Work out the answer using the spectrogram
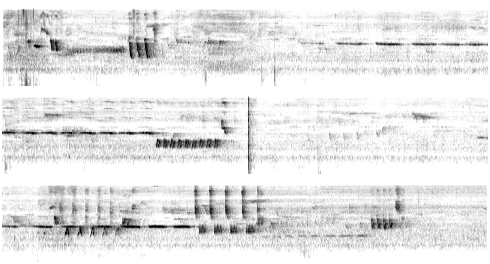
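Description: A songbird singing: two long, even trills, each held for several seconds, and short quick runs of chirps between them.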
